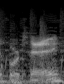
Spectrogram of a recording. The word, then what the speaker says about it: forte: are not my forte, or fort as it's supposed to be said, I guess. What? Yeah, that's the proper way to say that if it's your specialty. I guess it is French, isn't it? It's fort, yeah.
